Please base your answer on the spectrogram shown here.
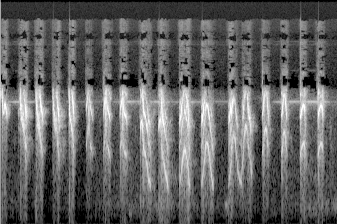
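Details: Black-naped oriole with quick, repeated, slurred notes. Some notes swoop down then up in strong doubled phrases near the middle, over a faint steady hum.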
